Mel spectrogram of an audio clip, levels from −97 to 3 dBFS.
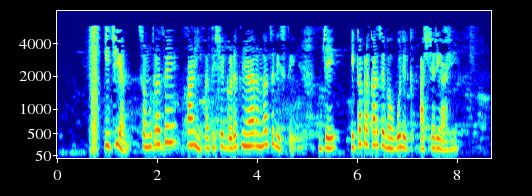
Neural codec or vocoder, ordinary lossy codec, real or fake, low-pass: none; MP3, 24 kbps; real; 7.2 kHz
